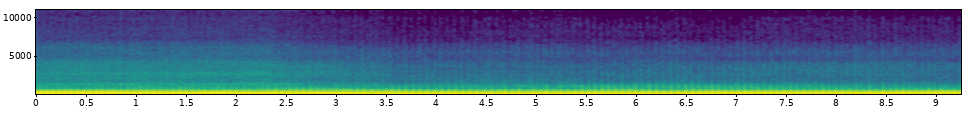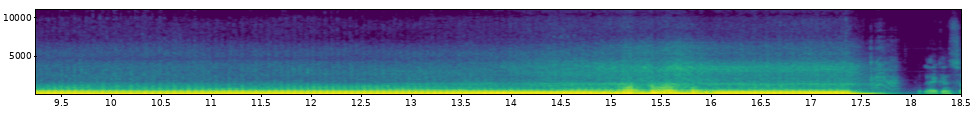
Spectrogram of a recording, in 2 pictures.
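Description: Yamaha quad's engine running at a steady idle just after starting. It stops abruptly near the end.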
